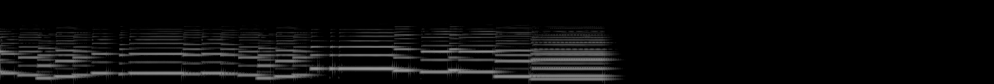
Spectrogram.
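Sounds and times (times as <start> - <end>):
bridal waltz music: 0.0 - 6.2.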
